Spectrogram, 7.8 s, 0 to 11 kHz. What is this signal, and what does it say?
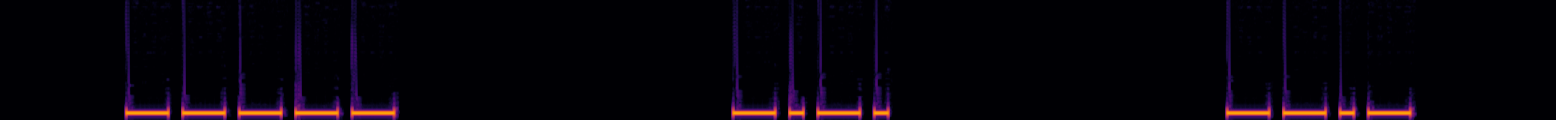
Morse code, heard as a keyed tone, about 17 wpm, spaced as for 5 wpm, 700 Hz. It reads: 0CQ
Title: USA Call Signs - 6 Characters - 8x Character Spacing - 17wpm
